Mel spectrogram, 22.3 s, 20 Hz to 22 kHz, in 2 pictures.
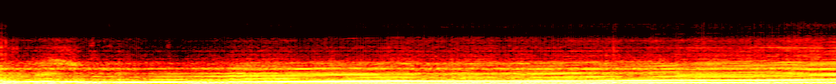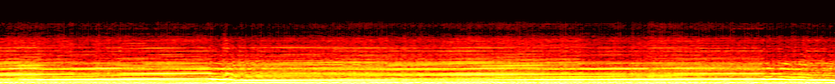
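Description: Toyota MR2's 2ZZ-GE 1.8-litre four-cylinder engine heard from inside the cabin under hard acceleration on track. Its pitch climbs slowly through a long pull, drops sharply at an upshift a little past halfway, climbs again, then falls near the end as the throttle is lifted.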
